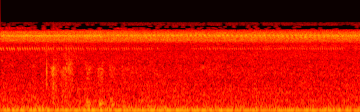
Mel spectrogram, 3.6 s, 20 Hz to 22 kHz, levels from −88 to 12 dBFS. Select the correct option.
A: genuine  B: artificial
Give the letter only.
A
